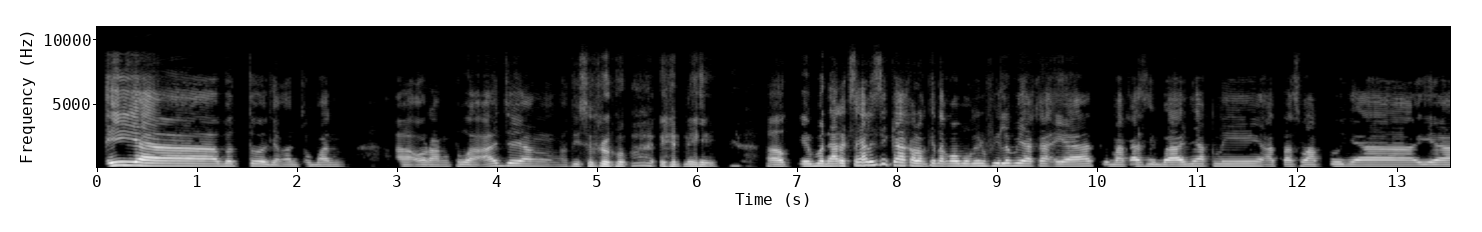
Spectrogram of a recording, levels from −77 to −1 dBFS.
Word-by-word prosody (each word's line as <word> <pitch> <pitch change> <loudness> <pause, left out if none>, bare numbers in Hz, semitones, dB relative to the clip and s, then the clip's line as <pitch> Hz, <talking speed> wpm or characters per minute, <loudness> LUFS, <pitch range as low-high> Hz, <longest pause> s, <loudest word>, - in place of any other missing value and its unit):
Iya, 255 0 +7 0.8
betul, 185 +1 -3
jangan 145 0 -7
cuman, 155 0 -6 0.6
eee, 150 0 -5
orang 155 -1 -4
tua 160 -2 -2
aja 205 +1 -1
yang 180 -1 -3 0.3
disuruh 170 0 +1 0.5
ini 165 +2 -3 0.8
oke 160 +2 -1 0.2
menarik 190 +1 +4
sekali 245 +1 +4
sih 355 - -1
Kak, 250 -3 +4
kalo 200 -2 +5
kita 200 -1 -1
ngomongin 195 +1 +1
film 210 0 +3
ya 190 - +2
Kak 195 -2 -3
ya. 175 - +1 0.3
Terima 160 -1 -5
kasih 165 0 -1
banyak 175 +3 +2
nih 180 0 -4 0.3
atas 160 +1 -5
waktunya, 165 +2 -5 0.6
iya 160 0 -3
170 Hz, 135 wpm, -19 LUFS, 160-195 Hz, 0.8 s, Iya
